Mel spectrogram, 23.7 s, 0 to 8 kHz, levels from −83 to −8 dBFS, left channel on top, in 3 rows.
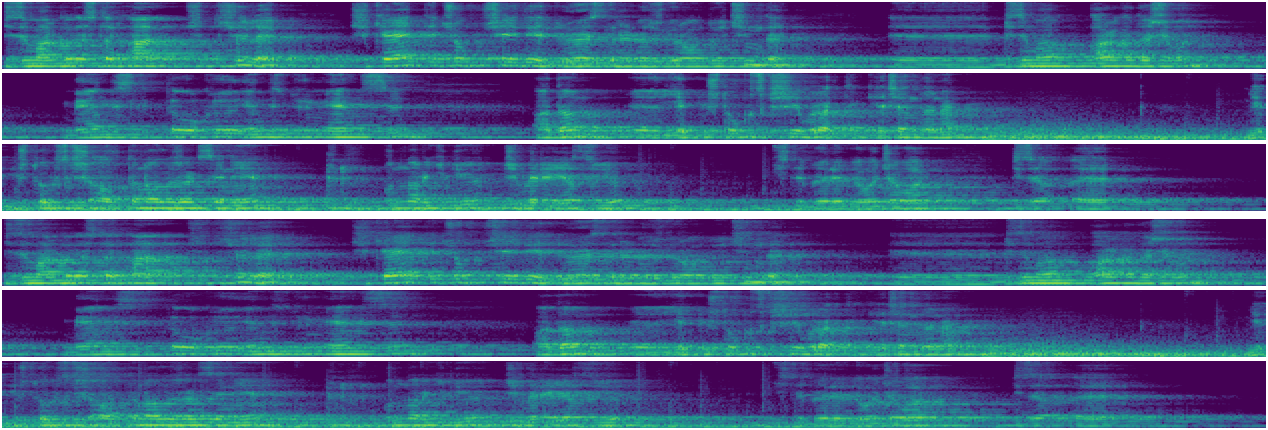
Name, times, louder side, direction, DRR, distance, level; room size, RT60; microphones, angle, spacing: voice 1, 0.0-1.8 2.2-4.9 5.5-7.6 8.3-10.8 11.2-14.0 15.6-17.5 17.8-19.7 20.6-21.6 22.1-22.7, left 1 dB, 90° left, 2 dB, 2.4 m, -26 dB
sound 1, 14.0-19.2 19.8-20.6, equal, 20° right, 3.7 m, -34 dB
sound 2, 15.1-21.3, equal, 45° right, 4.3 m, -37 dB
24.5 x 22.0 x 2.5 m, 2.7 s
head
